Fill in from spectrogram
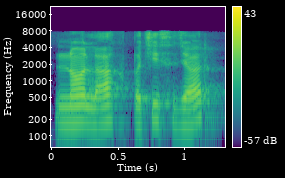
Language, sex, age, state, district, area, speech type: Maithili, male, 30-45, Bihar, Darbhanga, rural, spontaneous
